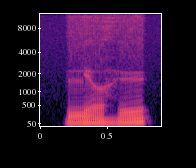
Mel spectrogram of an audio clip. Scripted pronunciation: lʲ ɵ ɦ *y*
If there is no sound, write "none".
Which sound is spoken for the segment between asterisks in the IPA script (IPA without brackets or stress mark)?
y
